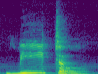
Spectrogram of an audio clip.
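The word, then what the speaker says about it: betel: in the pronunciation uh most of the students tell it battle this is not a battle beetle beetle beetle knot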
